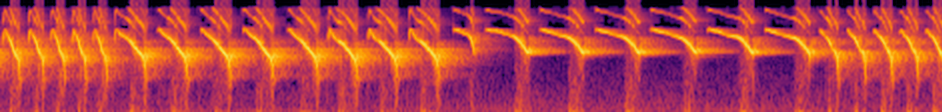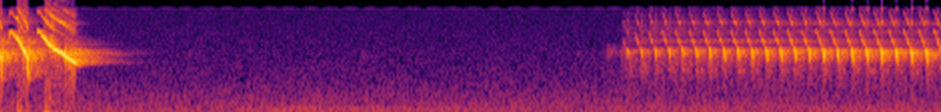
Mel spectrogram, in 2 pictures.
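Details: Canary in full, long song, used as a tutor for young canaries learning to sing: fast high rolling trill of rapidly repeated downslurred chirps, then a pause of about two seconds, then a bright buzzy trill starts again.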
